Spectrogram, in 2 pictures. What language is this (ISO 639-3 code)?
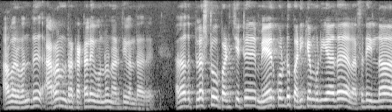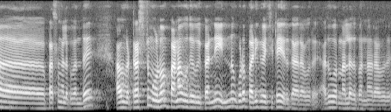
tam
